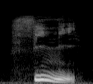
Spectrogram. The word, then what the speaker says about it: finit: Il, elle finit. So I-T, final T not pronounced.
